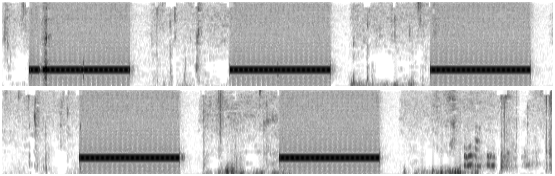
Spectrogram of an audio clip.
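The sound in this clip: Telephone line tone while a call is transferred: five steady, mid-pitched tone bursts about two seconds long, separated by gaps of similar length, with faint background noise between them.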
